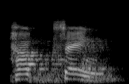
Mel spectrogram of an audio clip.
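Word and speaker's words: 학생: Kemudian ini, Hakseng. Nah, yang tadi kakak udah bilang G itu kan pelafalannya ada k-nya gitu kan. Jadi ini bacanya hakseng gitu ya teman-teman.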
